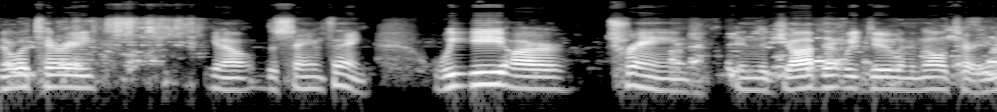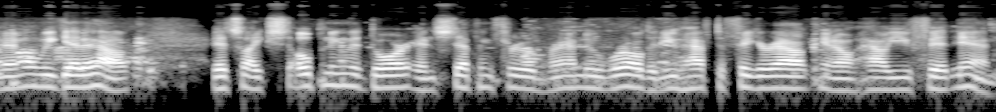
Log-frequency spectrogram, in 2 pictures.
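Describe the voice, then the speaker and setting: A man of medium pitch talks at a moderate pace in an unremarkable speaking voice. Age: 60s. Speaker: navy veteran and nutrition product seller. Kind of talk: interview.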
